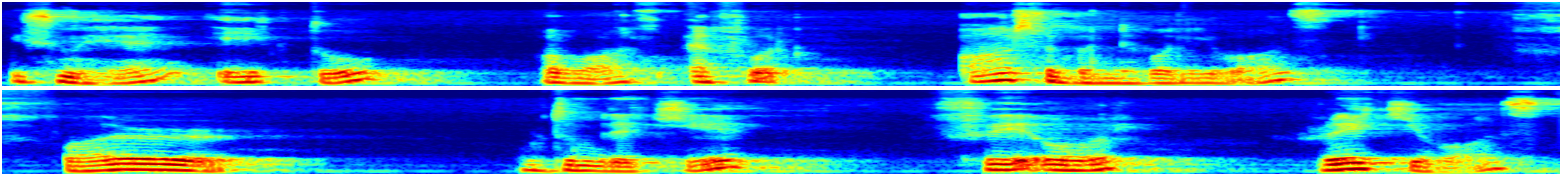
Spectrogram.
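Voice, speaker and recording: A man teaching English words slowly, spelling each one letter by letter and repeating it. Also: mid-range voice, creaky, dark tone. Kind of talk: slow spelling and pronunciation lesson.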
